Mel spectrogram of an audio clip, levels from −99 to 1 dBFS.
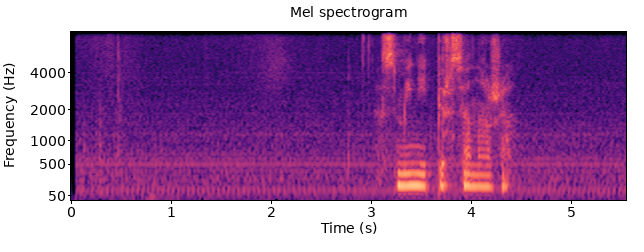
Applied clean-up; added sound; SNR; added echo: none; none; none; none.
